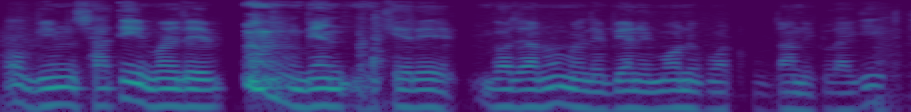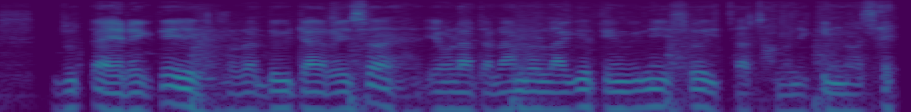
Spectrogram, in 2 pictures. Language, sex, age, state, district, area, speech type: Nepali, male, 60+, West Bengal, Kalimpong, rural, spontaneous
